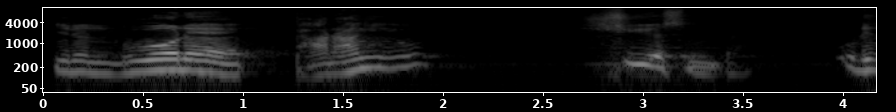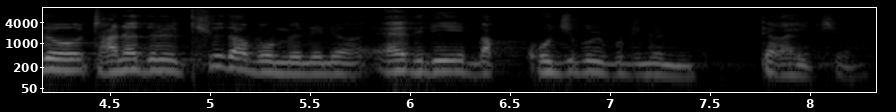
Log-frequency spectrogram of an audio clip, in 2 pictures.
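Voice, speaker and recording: A man with a notably high voice preaches a sermon to his congregation. He asks rhetorical questions and swings between quiet, low passages and loud, emphatic ones. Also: normal speed. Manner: emphatic preaching with rising and falling intensity. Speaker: pastor.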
